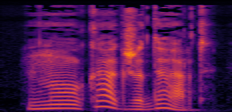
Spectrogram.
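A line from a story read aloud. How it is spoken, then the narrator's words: Gentle. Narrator (Russian): мягко проговорила Мэри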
